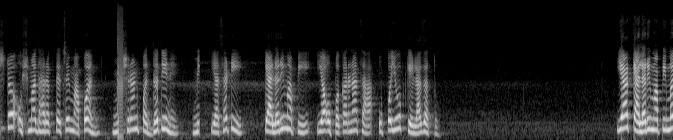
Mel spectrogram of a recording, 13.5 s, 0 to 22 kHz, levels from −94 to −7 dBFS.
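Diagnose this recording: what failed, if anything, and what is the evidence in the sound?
Intermittent contact in the analogue wiring, between 2.35 and 2.48 s. The sound drops out for about 94 ms, with crackle at the start and end of the gap as the connection breaks and makes again. During the gap the signal path is open, so the programme is absent rather than faded. The crackle comes from the contact surfaces arcing and rubbing as they separate and reseat, which points to a loose plug or a worn cable conductor.

Stream segment skipped, at the network or playback stage, between 3.97 and 3.99 s. The sound jumps abruptly ahead at this point, with a short blip at the join and no fade or crossfade. Material before and after the join does not line up. The likely cause is a segmented stream in which one segment failed to arrive or load, so the player moved straight on to the next one and spliced the two together without smoothing the transition.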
